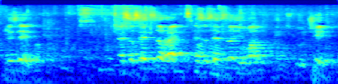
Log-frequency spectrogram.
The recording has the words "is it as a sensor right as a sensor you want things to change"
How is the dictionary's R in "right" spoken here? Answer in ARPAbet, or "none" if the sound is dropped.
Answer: R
